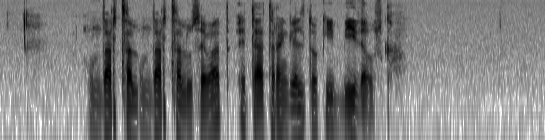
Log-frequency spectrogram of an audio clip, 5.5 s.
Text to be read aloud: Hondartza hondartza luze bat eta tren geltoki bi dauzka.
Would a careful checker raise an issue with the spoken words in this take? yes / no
no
